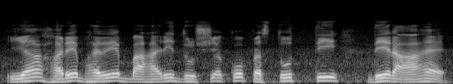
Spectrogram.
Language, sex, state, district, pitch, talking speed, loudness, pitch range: Hindi, male, Gujarat, Valsad, 145 Hz, 130 wpm, -16 LUFS, 130-160 Hz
